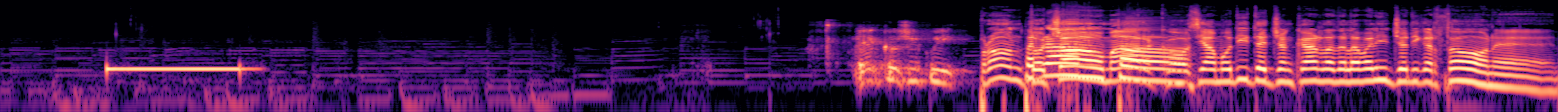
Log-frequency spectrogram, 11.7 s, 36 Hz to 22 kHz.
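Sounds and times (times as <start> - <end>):
soft music bed: 0.0 - 10.7
telephone ringback tone of outgoing call: 0.8 - 2.0
speech: 6.6 - 11.6.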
